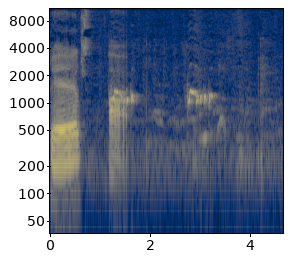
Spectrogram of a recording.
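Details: Healthy kept zebra dove (perkutut) cooing during rain or drizzle; a man speaks briefly first, then two short rolling, bubbly coo phrases follow about a second and a half apart.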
